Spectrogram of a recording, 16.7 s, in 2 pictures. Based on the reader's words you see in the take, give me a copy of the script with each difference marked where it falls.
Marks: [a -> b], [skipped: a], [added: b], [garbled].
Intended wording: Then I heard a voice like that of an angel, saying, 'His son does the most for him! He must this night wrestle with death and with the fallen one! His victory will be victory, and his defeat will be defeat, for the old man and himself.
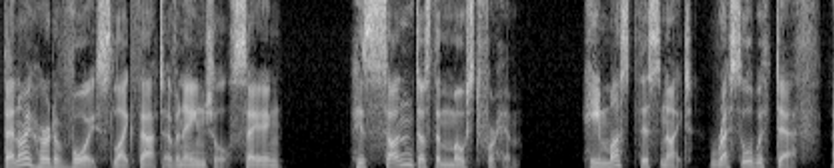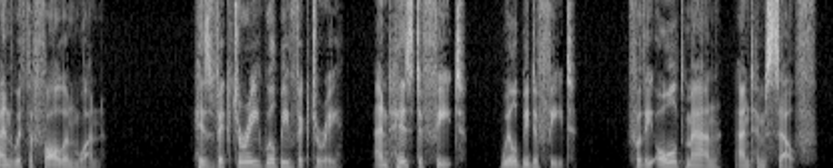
Then I heard a voice like that of an angel, saying, 'His son does the most for him! He must this night wrestle with death and with the fallen one! His victory will be victory, and his defeat will be defeat, for the old man and himself.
